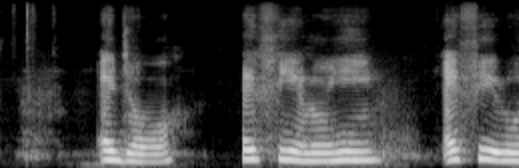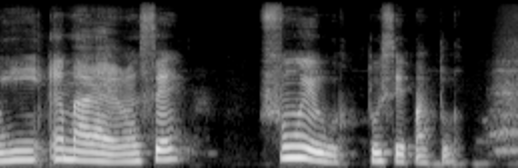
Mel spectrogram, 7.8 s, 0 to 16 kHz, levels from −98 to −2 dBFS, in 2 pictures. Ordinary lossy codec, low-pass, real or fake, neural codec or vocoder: none; 14.4 kHz; fake; codec, 44.1 kHz, 3.4 kbps, Pupu-Codec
